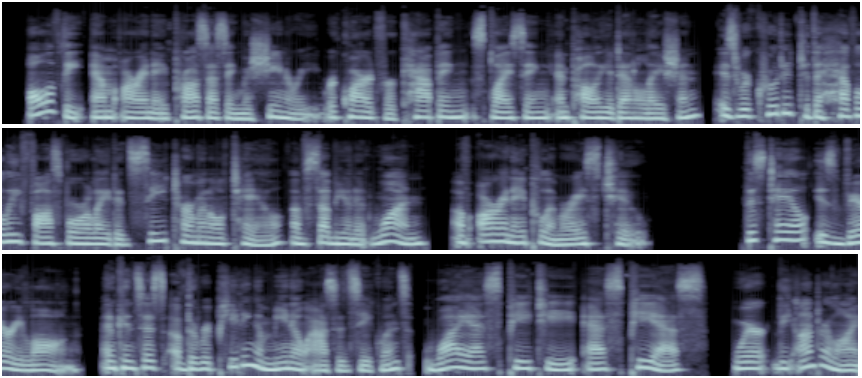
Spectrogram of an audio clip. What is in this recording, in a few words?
Biology approachable peer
